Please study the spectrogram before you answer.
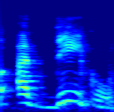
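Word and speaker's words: الديك: शमसी में से है, और जब हरूफ शमसी में से कोई हर्फ अलिफ लाम के बाद आता है तो लाम को साइलेंट पढ़ा जाता है और उस हरूफ शमसी के ऊपर तशदीद लगाकर उसको मुशद्दद करके पढ़ते हैं। तो अद्दीकु, अद्दीक के माने आते हैं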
